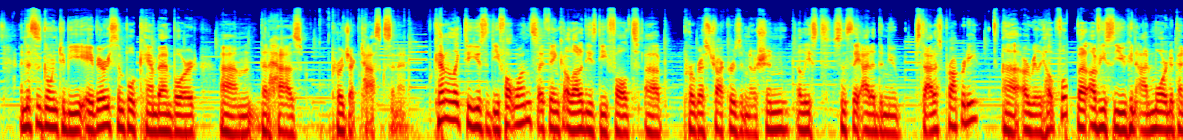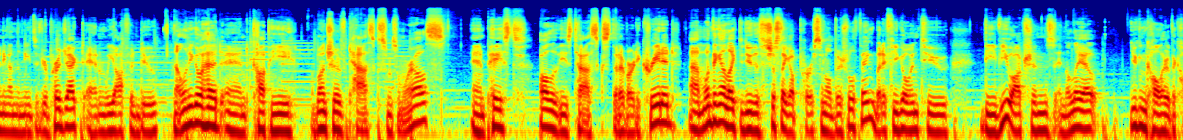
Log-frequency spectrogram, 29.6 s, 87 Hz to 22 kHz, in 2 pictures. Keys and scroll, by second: 3.8 shift+p, 19.4 shift+super+n, 20.5 super+v.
